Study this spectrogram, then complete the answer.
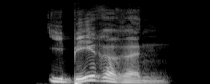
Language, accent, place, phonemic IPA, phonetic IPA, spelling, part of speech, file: German, Germany, Berlin, /iˈbeːʁəʁɪn/, [ʔiˈbeːʁɐʁɪn], Ibererin, noun, De-Ibererin.ogg
- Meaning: female equivalent of Iberer: female Iberian (a female native of Iberia)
